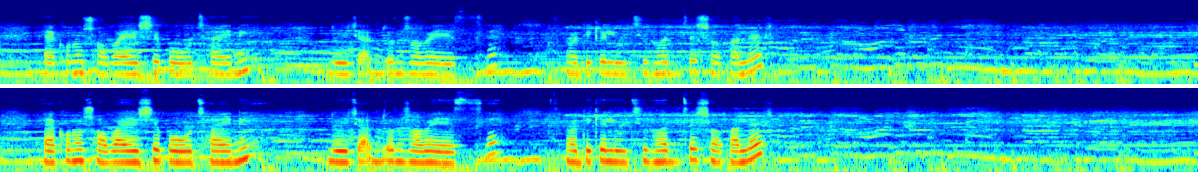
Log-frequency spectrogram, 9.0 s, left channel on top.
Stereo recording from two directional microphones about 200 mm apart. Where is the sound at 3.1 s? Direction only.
30° right (ahead or behind).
